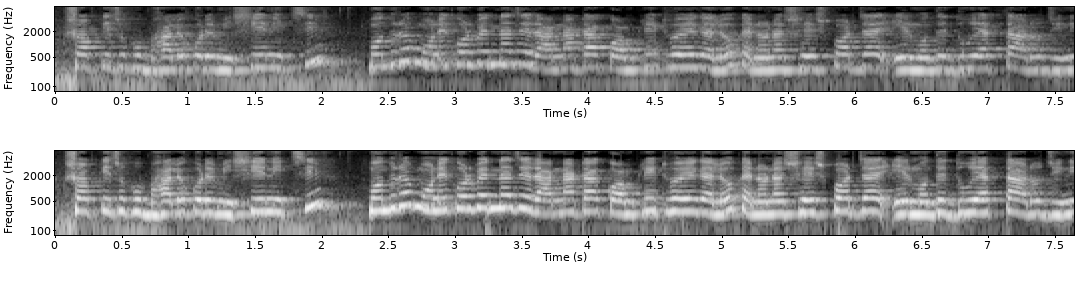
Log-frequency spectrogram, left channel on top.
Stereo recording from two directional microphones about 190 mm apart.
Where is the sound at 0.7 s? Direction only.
55° right (ahead or behind).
